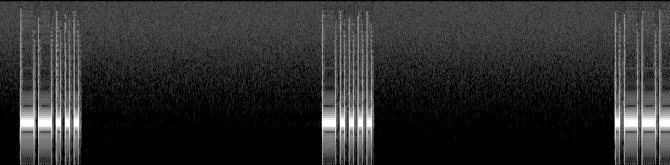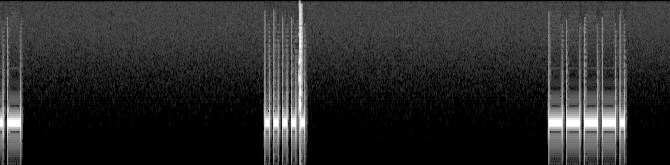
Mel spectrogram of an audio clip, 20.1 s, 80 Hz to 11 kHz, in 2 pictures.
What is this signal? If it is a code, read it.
Morse code, heard as a keyed tone, about 18 wpm, 920 Hz. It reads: 7 6 1 5 9
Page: Tekst 40 – Nauka znaków przestankowych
